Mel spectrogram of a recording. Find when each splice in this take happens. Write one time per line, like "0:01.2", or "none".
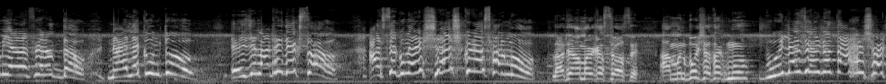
0:05.4
0:07.6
